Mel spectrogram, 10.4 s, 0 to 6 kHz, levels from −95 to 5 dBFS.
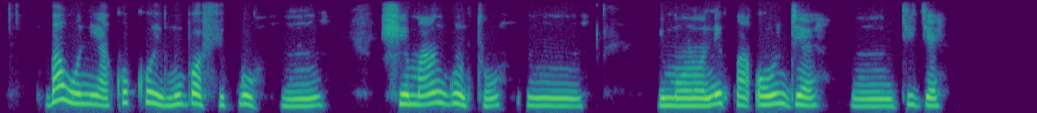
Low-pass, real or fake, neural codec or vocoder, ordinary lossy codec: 5.4 kHz; real; none; Opus, 32 kbps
